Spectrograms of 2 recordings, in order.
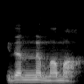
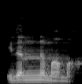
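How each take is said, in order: No difference in how they are said.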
